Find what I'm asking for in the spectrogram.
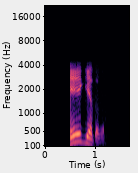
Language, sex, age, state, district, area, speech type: Santali, male, 45-60, Jharkhand, East Singhbhum, rural, conversation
